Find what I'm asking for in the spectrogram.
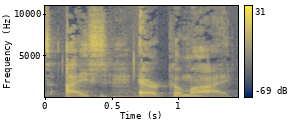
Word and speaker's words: eiserchomai: It's eiserchomai, E-I-S-E-R-C-H-O-M-A-I. Now, if I had an overhead, I'd write it up here. The first three letters, ice, or ace, some pronounce it, E-I-S, means into or unto.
